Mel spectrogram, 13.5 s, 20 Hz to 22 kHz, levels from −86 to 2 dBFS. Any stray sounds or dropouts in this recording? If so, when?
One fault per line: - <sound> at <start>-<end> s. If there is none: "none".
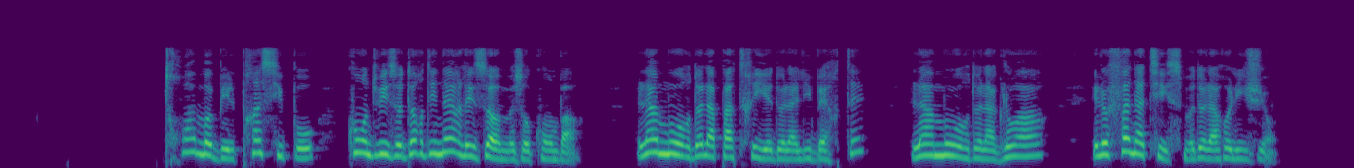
none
